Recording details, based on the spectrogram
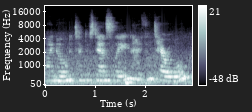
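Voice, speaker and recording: An earnest heroine played by a woman in a stage comedy, pleading in careful, formal phrases. Her fairly high voice comes from some distance in a roomy hall. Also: moderate pace, lightly acted. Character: earnest, pleading woman contestant hiring a detective. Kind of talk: staged reading of a musical comedy. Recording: roomy, distant, noisy live stage recording.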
